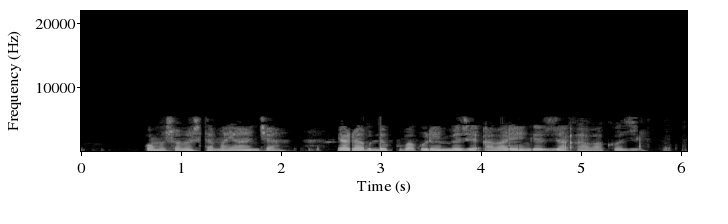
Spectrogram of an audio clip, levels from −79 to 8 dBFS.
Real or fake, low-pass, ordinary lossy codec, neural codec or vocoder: real; 5.4 kHz; MP3, 24 kbps; none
